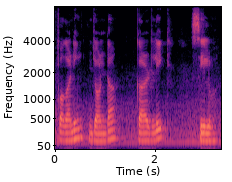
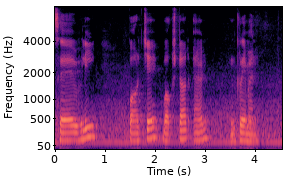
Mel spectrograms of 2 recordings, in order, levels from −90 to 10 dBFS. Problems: constant background noise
